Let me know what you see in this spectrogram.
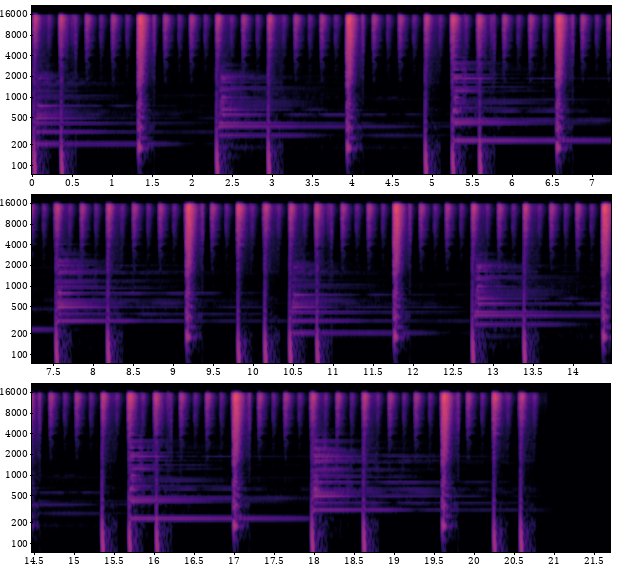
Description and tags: Old School Hip-Hop Lead Loop
background, background-music, filler, hip-hop, lead, loop, music, Old, old-school, rap, tik-tok, underscore, vlog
